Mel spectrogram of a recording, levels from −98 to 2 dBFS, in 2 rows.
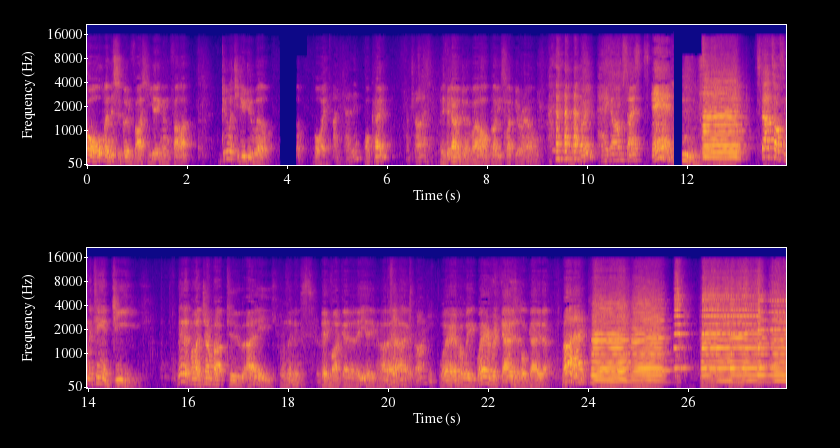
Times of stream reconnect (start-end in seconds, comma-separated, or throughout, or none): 3.86-4.49, 11.74-11.93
